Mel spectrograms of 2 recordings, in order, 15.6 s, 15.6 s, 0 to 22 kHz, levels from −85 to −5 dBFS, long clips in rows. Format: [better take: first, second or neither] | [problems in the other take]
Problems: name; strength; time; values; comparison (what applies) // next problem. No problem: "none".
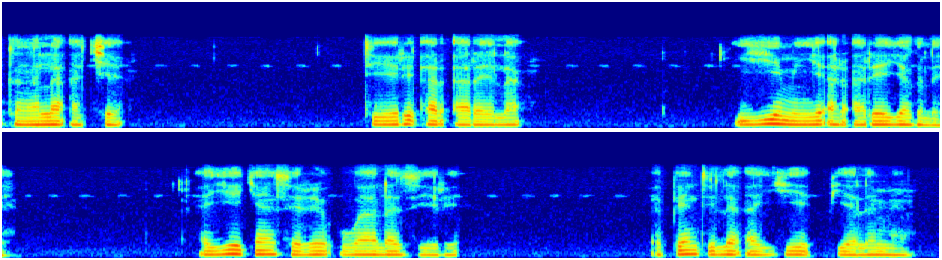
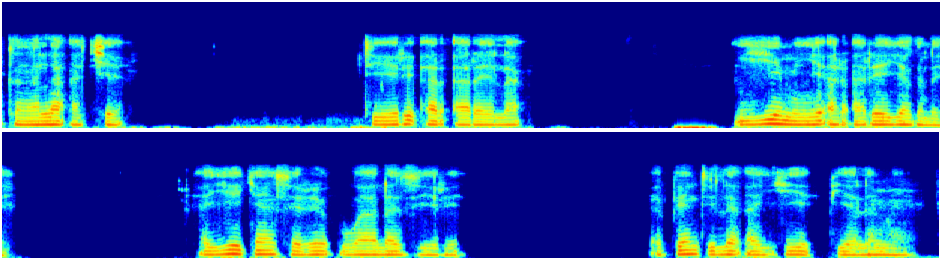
first | noise reduction (neural mask model Resemble Enhance denoiser)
